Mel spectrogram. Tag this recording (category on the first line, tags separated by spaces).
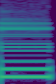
Instrument samples > String
arpeggio tone cheap sound design guitar stratocaster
